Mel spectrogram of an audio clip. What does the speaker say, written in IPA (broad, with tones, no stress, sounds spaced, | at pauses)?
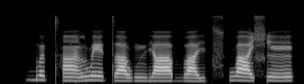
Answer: b ə˥˧ t̪ʰ ã˧ l w e˥˧ t̪ a˧ w n̪ j a˧ b a˧ j t͡sʰ w a˥˧ ɕ ẽ˦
